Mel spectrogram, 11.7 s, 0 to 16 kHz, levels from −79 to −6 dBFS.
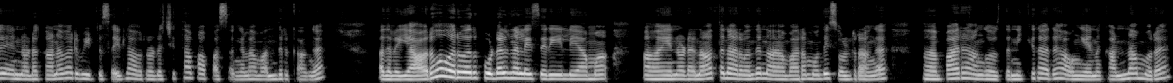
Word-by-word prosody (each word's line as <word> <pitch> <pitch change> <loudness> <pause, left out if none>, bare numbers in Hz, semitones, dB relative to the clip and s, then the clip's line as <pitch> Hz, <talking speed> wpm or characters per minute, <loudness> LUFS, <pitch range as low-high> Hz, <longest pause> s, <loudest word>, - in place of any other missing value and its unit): என்னோட 180 -2 -1
கணவர் 210 +4 -1
வீட்டு 185 -2 -3
சைட்ல 210 +6 -4
அவரோட 180 -1 -5
சித்தப்பா 215 0 -5
பசங்கள்லாம் 170 0 -5
வந்துருக்காங்க. 170 -1 -4 0.7
அதுல 170 -1 +2
யாரோ 235 - +4 0.2
ஒருவருக்கு 240 -3 +5
உடல்நிலை 225 -2 +5
சரி 190 0 +2
இல்லையாம்மா, 185 0 0 0.4
அ - - +2 0.2
என்னோட 185 0 0
நாத்தனார் 215 -2 +1
வந்து 200 +4 +1
நான் 175 -1 0
வரும்போதே 190 +3 -1
சொல்றாங்க. 170 +1 -1 0.7
பாரு 215 +3 +3
அங்க 185 -1 -1
ஒருத்தர் 175 +1 -2
நிற்கிறாரு. 210 +3 -3
அவுங்க 175 -1 0
எனக்கு 170 +1 -5
அண்ணா 200 +6 +1
முற! 180 +1 -1
185 Hz, 150 wpm, -25 LUFS, 175-215 Hz, 0.7 s, ஒருவருக்கு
